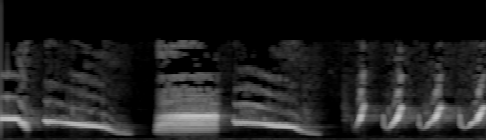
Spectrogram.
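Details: Asian pied starling song for youngsters to imitate: long descending whistles around a harsh buzzy burst, followed by four quick rising upslurred whistles.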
